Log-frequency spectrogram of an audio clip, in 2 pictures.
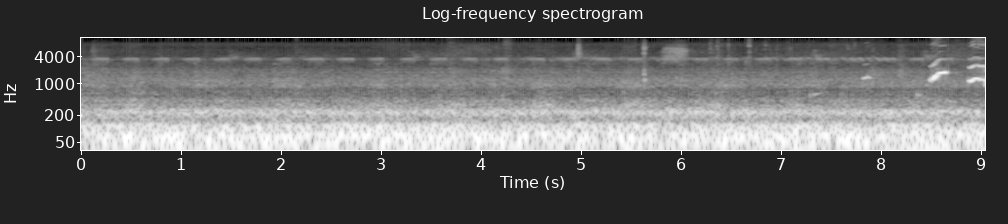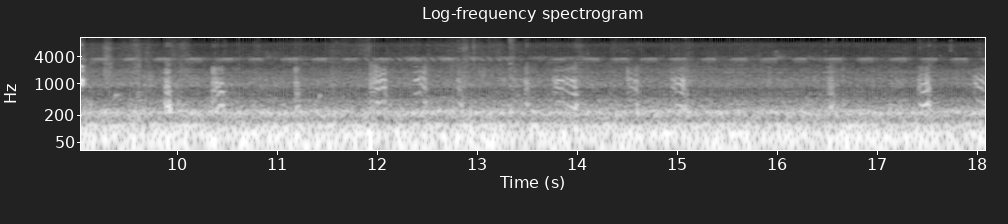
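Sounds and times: steady low rumble: 0.0 - 18.0
newborn puppies squeaking: 7.7 - 10.6, 11.2 - 15.2, 17.4 - 18.0.

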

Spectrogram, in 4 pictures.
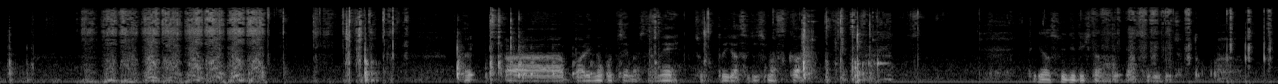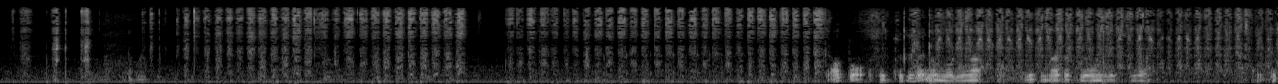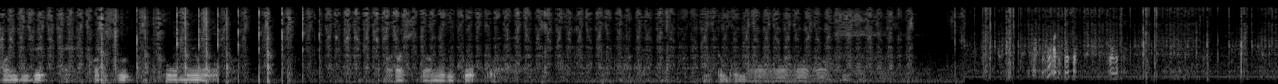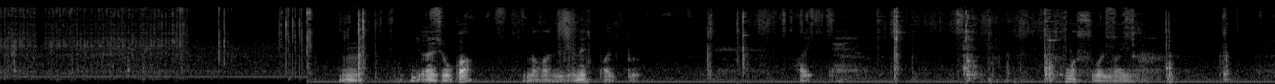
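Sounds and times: metal file scraping tube: 21.8 - 34.7.

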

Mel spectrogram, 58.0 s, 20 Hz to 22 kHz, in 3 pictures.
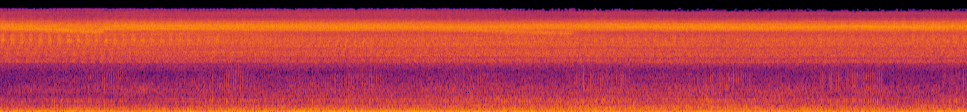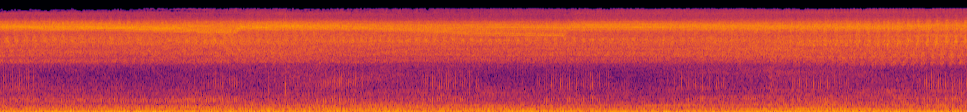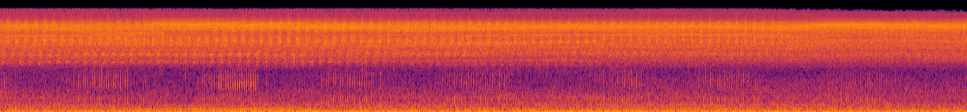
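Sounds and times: high-pitched insect chorus: 0.0 - 58.0
low rumble: 18.8 - 43.1.

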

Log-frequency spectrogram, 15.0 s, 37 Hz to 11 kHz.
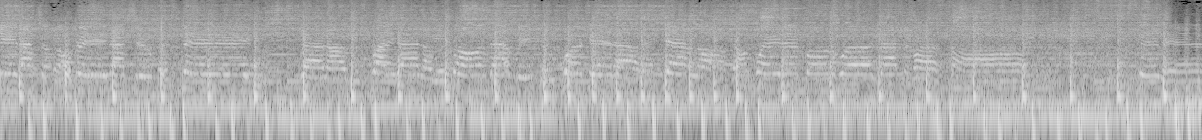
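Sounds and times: drum beat: 0.0 - 15.0
punk rock band playing: 0.0 - 15.0.

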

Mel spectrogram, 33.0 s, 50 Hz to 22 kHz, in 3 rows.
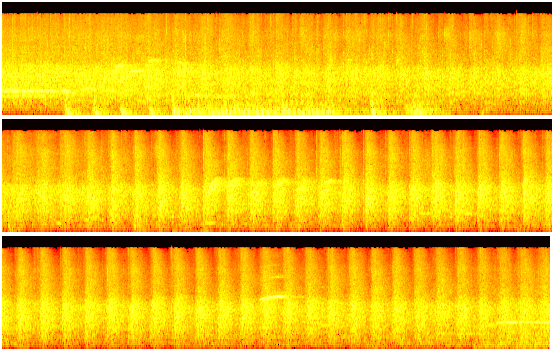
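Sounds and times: crowd shouts: 0.0 - 8.8, 31.6 - 32.9
audience applauding: 0.0 - 32.9.

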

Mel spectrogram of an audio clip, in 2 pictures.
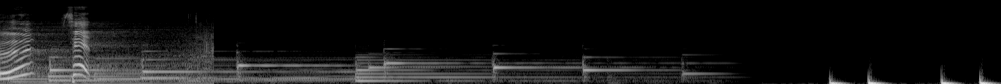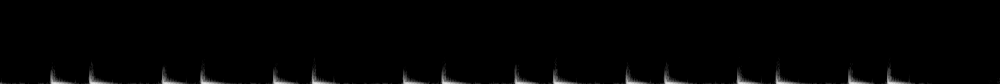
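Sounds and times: heartbeat thumps: 8.3 - 13.4, 14.0 - 19.2.

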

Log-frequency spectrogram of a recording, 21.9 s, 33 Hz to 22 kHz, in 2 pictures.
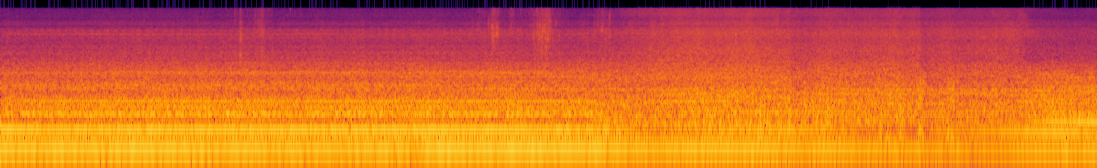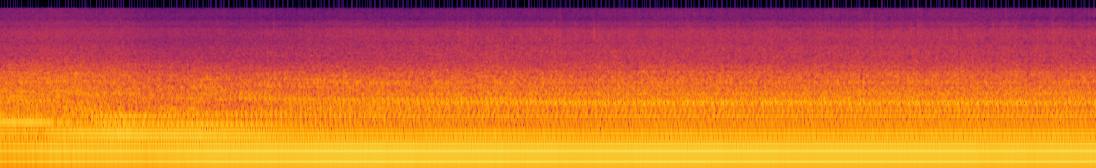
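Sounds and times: marine diesel engine running: 0.0 - 21.9.

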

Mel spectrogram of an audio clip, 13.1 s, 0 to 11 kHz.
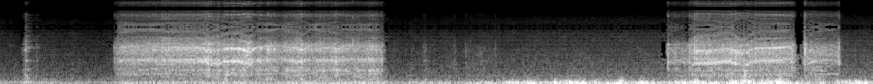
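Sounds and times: cordless drill boring into wood: 1.8 - 5.8, 10.0 - 12.7.

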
